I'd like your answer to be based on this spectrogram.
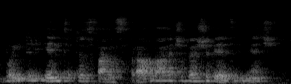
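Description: A man talking casually to his viewers as a vlogger, rambling and animated, often calling on them to listen. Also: fairly high pitch, quick pace. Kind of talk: casual talk to camera. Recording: very echoey room, mic far away.

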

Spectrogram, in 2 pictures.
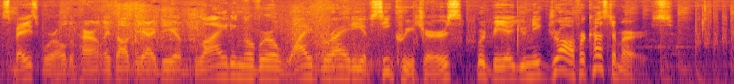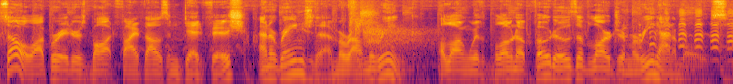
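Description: A man's voice: on the low side, big pitch swings, normal speed, over music. A man narrating scripted news stories in a wry, playful way.

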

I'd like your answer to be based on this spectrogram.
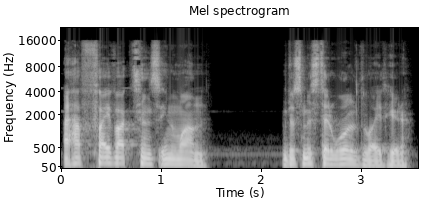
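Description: Here a young Polish-accented man from Poland jokes his way through a game stream, sarcastic and feigning indignation in casual commentary. He speaks at a normal speed in a lowish voice.

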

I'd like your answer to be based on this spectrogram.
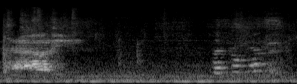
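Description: A woman's voice: high-pitched, sing-song, exaggerated voice. A toy robot speaking in a stiff, mechanical robot voice with a woman's voice, introducing itself in short formal phrases. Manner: stiff, slow, clipped machine phrases. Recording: echoey room, heard from far off with noise.

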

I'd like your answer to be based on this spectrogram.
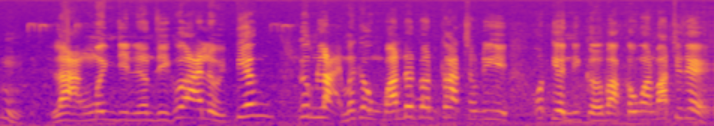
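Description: A man's voice: very high voice, fast talker, sharp tone, slight background noise, heavily acted. An actor playing a dismissive, grumpy village man. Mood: scoffing. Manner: brusque, scoffing.

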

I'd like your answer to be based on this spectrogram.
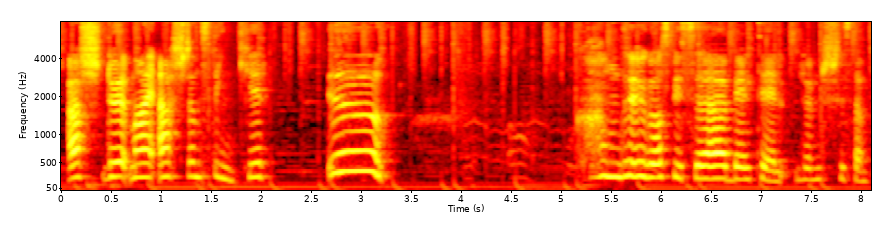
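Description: Chatty Norwegian woman cheering her game. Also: on the high side. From Norway. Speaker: gaming YouTuber. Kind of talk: casual let's-play commentary. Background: faint game music.

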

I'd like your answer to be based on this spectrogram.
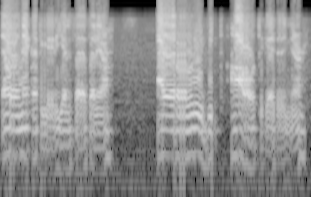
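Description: Here a young adult man rambles casually to himself at a webcam in a small cluttered room, speaking in disjointed bits with sing-song filler sounds. His lowish, darkish voice swings widely in pitch, with creak and a breathy edge, at a moderate pace. The audio is poor.

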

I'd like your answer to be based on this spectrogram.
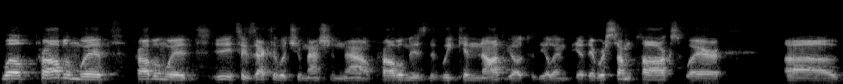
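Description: Speaking as a guest over a video call, a man in his forties originally from Serbia gives relaxed, explanatory answers in a casual interview. He has a lowish, sharp, steady voice at a moderate pace. The webcam audio is slightly lo-fi, and behind him is a brick wall indoors.

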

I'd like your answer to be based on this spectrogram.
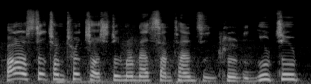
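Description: A gaming channel host voices Stitch, the small, mischievous, excitable cartoon alien, in lightly acted let's play commentary. At medium pitch and a fairly quick pace, he refers to himself in the third person and lets out excitable yelps. A little hiss or hum sits under the audio.

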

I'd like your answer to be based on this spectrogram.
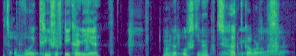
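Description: A man's voice: medium pitch, animated, normal speed, a crowd in the background. Casual young man touring a car lot. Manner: chatty, explaining as he walks, mixing in English phrases. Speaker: vlogger. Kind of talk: casual walk-through commentary.

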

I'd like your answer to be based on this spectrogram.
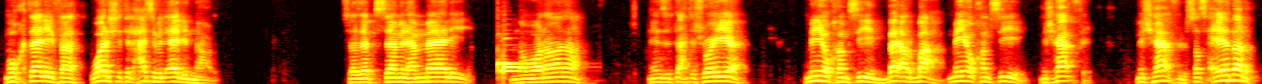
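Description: Lively fast-talking Egyptian man. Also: a little high. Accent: Egyptian Arabic. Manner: playful, energetic, reads out participants' answers and greets them. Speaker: online trainer. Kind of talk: live online workshop.

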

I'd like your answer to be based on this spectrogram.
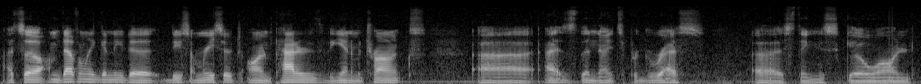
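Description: A man with a slightly low voice talks through a video game as he plays it. He thinks aloud, breaking into nervous little exclamations. A faint hiss sits under the recording. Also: fairly even intonation, normal speed, a bit bright. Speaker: gaming channel host. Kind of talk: let's play commentary.

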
